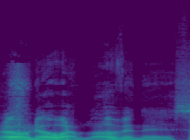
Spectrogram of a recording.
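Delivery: super sarcastic, very slow. Retelling a Kids in the Hall skit: imitating Dave Foley, super sarcastic. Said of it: "everything he said sounded super sarcastic".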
